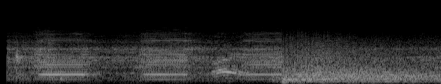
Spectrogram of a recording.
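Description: Intro sound: three short held tones, with a brief rising-and-falling tone between the second and third. A deep rumble starts about three-quarters of the way in and begins to fade near the end.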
